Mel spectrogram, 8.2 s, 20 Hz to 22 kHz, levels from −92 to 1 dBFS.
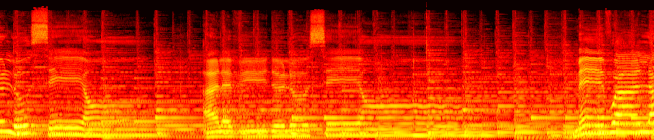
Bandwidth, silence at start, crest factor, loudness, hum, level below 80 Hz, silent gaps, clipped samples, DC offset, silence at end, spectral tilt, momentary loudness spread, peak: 16.5 kHz; 0 s; 16 dB; -22 LUFS; none; -56 dBFS; none; under 0.1%; under 0.1%; 0 s; -5.5 dB/octave; 8 LU; -4 dBFS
